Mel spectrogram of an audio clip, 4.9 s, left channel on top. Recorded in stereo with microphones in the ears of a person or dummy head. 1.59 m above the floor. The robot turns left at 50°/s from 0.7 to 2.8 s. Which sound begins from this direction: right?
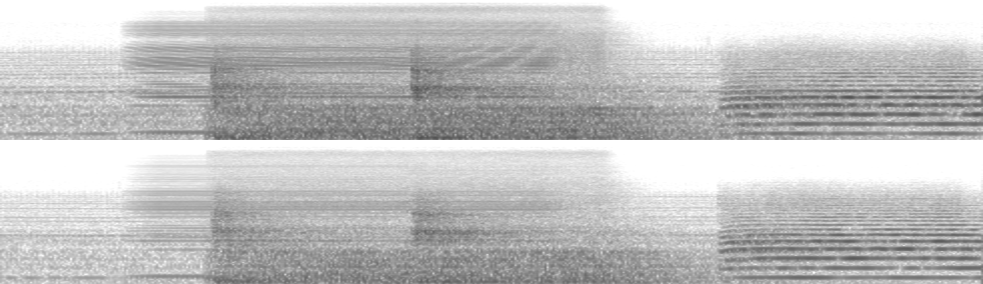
A trumpet, at 3.6 s.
